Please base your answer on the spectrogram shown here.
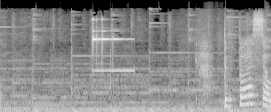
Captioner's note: bell rings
